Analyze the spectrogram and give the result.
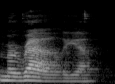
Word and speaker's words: Meraglia: It's because I married an Italian and nobody can say or spell Maraglia with a G in the middle. – Wait, did I say it wrong? I always said it with a G. – I know. It's Maraglia? – Maraglia. – With a silent G?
